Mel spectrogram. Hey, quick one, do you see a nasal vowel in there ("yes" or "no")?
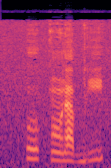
yes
